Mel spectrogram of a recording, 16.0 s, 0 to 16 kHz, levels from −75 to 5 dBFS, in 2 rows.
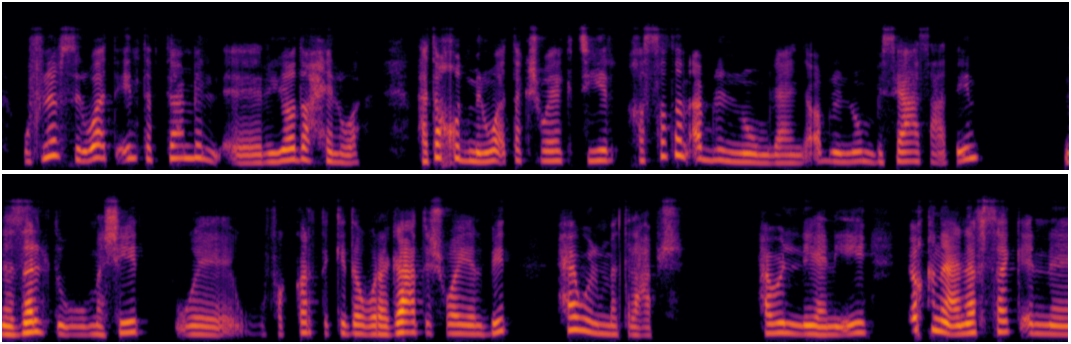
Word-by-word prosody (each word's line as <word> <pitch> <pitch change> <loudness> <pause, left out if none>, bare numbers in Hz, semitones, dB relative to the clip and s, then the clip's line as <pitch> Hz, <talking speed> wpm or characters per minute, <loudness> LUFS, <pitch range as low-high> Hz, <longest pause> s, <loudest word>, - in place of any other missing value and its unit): وفي 200 +7 -6
نفس 315 -6 +1
الوقت 270 +5 +1
أنت 260 0 -4
بتعمل 270 0 -3
آآ 170 +1 -4
رياضة 225 +7 +2
حلوة، 185 -6 -3 0.4
هتاخد 270 +5 +2
من 200 -2 +1
وقتَك 220 +2 -1
شوية 215 0 -1
كتير، 215 +1 -3
خاصةً 315 +10 -2
قبل 230 -3 0
النوم، 185 -5 -2
يعني 170 0 -5
قبل 200 -1 -5
النوم 195 +1 -4
بساعة 200 +2 -1
ساعتين، 200 +7 -5 0.6
نزلت 215 +5 +5
ومشيت 185 +6 0 0.2
و 175 -2 -3
وفكّرت 195 +3 -7
كده 195 -1 0
ورجعت 205 +5 +6
شوية 195 0 +1
البيت، 210 +7 -2 0.3
حاول 265 -7 +2
ما 185 - -2
تلعبش، 170 -3 -6 0.5
حاول 210 +1 +2
يعني 175 -2 +3
إيه 215 - -1 0.3
اقنع 265 -8 +6
نفسَك 225 +3 +3
إن 195 -1 -2
205 Hz, 140 wpm, -23 LUFS, 185-230 Hz, 0.6 s, ورجعت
